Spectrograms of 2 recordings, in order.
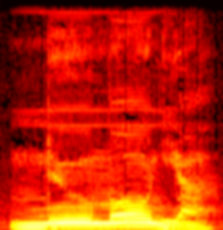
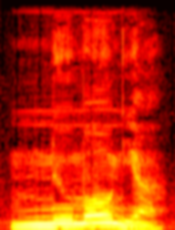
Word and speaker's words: pneumonia: with a silent p pneumonia pneumonia pneumonia notice that the p at the beginning of the word is silent pneumonia here is another common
